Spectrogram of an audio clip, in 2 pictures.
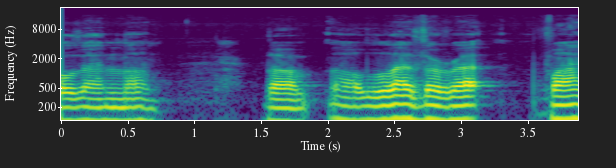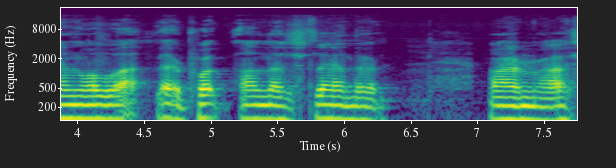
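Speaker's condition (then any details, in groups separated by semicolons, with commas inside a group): ALS; hard breathing against constant pressure, sleep apnea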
